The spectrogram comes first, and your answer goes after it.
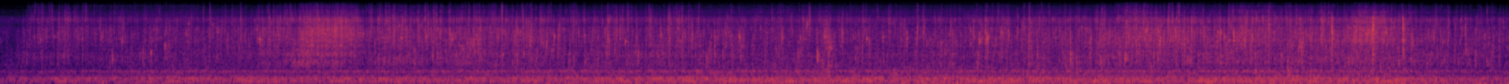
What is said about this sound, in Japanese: かまぼこの一番美味しい状態を届けるためにもう揚げたてにこだわってまして、また揚げたてでしかできないさまざまな海と山の幸を使用しています。ということで今日はかまぼこを揚げてもらった音をお届けします。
